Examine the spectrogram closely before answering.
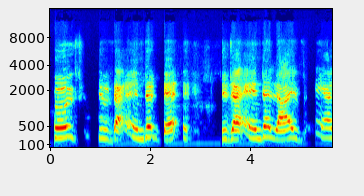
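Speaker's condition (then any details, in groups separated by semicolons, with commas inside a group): Cerebral palsy; present from birth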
